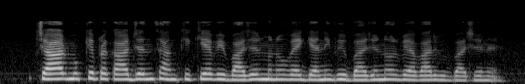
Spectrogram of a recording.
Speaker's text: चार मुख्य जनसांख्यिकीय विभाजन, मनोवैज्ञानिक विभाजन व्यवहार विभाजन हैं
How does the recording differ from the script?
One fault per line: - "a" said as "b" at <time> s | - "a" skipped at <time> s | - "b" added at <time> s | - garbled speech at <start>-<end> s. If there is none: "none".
- "प्रकार" added at 0.9 s
- "और" added at 3.9 s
